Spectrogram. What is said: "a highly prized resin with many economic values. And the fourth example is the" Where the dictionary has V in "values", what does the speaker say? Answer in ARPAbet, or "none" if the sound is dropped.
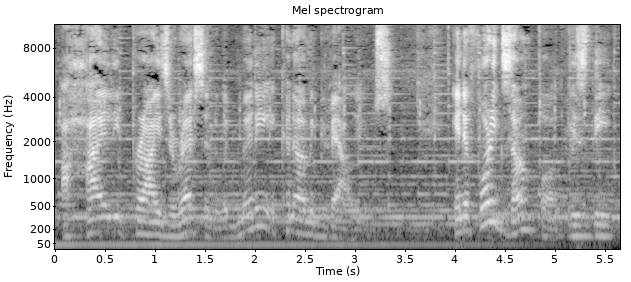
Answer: V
